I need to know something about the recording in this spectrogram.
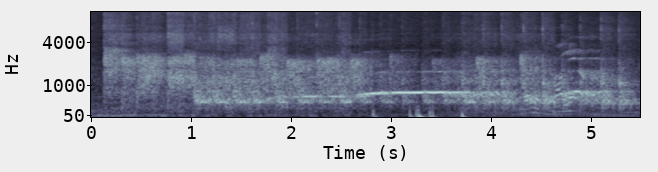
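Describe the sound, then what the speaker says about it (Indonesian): Applause from a small group at an art talk show with a Japan-exhibiting artist, steady clapping for several seconds under light background voices. "Tepuk tangan dulu guys."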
